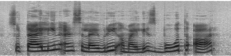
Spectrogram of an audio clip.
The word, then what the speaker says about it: ptyalin: You can say ptyalin, P is silent. So, ptyalin and salivary amylase both are same.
